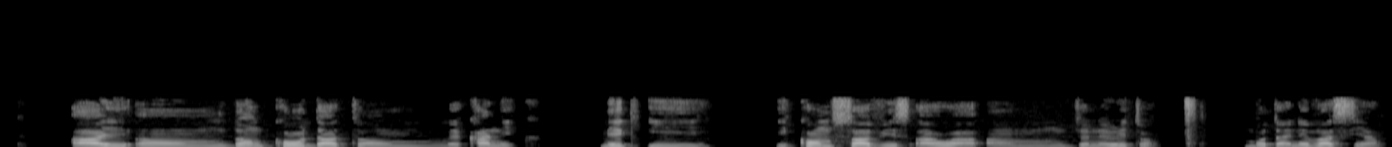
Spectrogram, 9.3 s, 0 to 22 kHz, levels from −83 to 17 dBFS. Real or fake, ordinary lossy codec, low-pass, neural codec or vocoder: real; none; 7.2 kHz; none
